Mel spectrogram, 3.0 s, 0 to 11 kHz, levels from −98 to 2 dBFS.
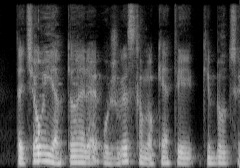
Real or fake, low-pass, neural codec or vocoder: fake; 9.9 kHz; codec, 24 kHz, 0.9 kbps, WavTokenizer, medium music audio release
